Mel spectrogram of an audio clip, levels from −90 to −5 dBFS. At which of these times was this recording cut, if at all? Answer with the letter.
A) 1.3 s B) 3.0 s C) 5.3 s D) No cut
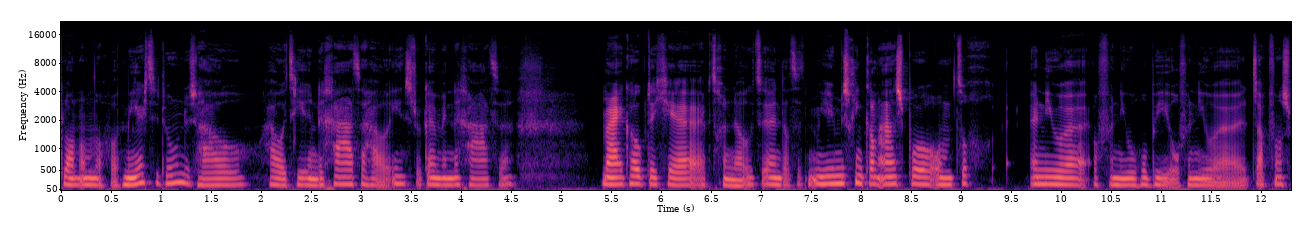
D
